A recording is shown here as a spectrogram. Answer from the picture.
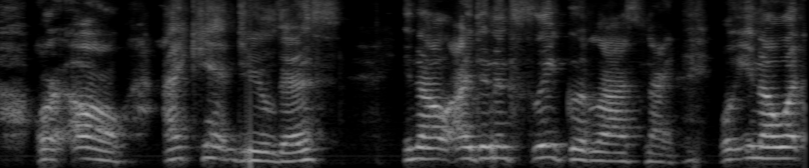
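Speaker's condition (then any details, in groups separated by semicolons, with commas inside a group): Cerebral palsy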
